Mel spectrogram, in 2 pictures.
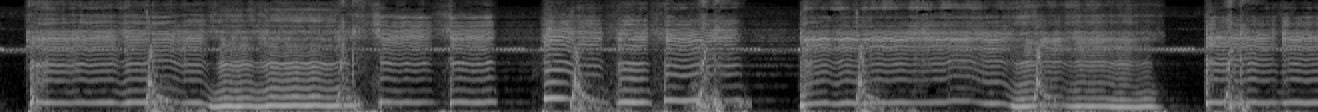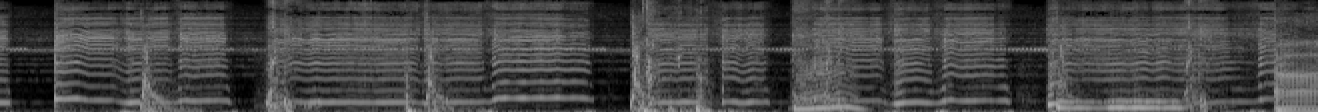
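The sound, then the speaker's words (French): A voice imitates a mosquito, buzzing a song melody in a high, nasal whine for a song-guessing quiz game, loud, in a series of sung phrases separated by brief pauses. “Nous, c'est Moustique qui chante le cadeau.”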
